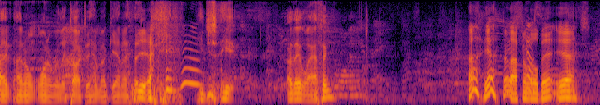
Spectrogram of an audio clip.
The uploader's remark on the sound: This episode was recorded live at Comedy/Bar in Capitol Hill!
